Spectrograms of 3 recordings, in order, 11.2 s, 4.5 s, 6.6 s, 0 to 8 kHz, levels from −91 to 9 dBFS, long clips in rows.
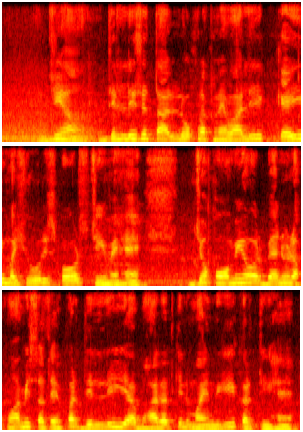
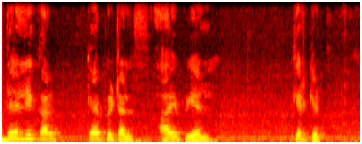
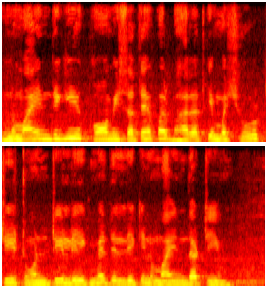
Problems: constant background noise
